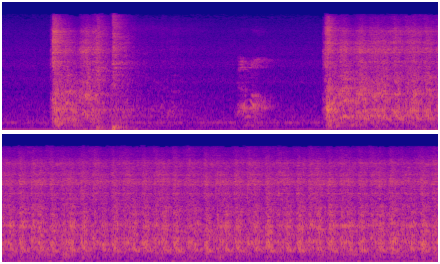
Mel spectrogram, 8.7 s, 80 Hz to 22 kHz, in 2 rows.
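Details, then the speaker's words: Troy-Bilt Mustang 50-inch zero-turn mower whose muffler fell off: cranks a couple of times, catches, then a harsh, raspy twin-cylinder idle far too loud without the muffler. "so while I'm here let's Crank It Up see how loud it is like I said these mowers for some reason are loud regardless it's like my dad had a Cub Cadet like this and it was loud from day one"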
